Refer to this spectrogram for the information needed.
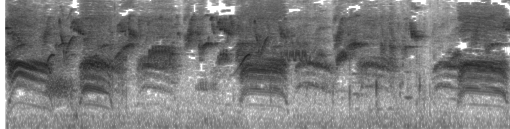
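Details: Crows fighting for food in an angry flock: harsh, overlapping arched caws follow one another with hardly a pause, several birds calling at once in a dense, raucous chorus.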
